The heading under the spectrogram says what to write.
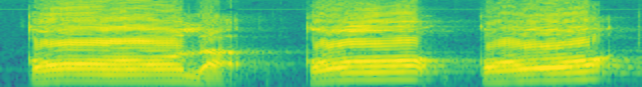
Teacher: dia tebal karena dia saat berharakat fathah bunyi vokalnya adalah bunyi vokal o bukan bunyi vokal a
